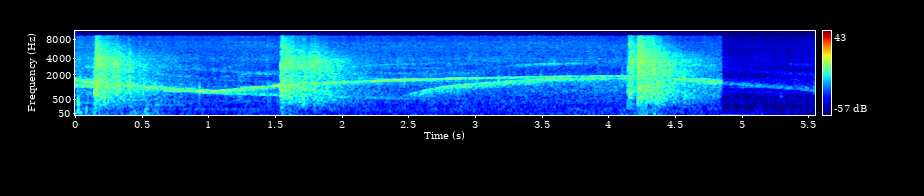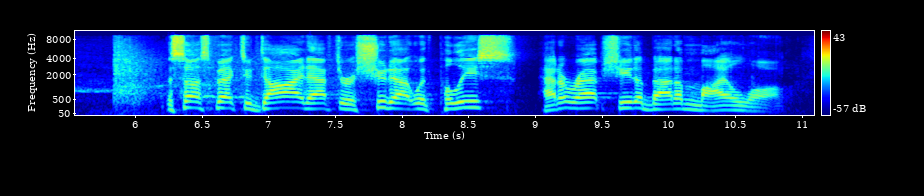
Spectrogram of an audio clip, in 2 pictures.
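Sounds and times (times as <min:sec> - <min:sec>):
police siren wailing: 0:00.0 - 0:07.0.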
